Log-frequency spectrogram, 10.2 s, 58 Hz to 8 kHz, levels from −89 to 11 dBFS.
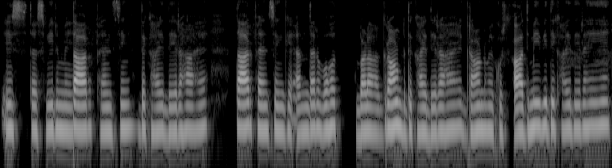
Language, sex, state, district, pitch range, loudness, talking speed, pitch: Hindi, female, Uttar Pradesh, Budaun, 175-190 Hz, -34 LUFS, 170 wpm, 180 Hz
